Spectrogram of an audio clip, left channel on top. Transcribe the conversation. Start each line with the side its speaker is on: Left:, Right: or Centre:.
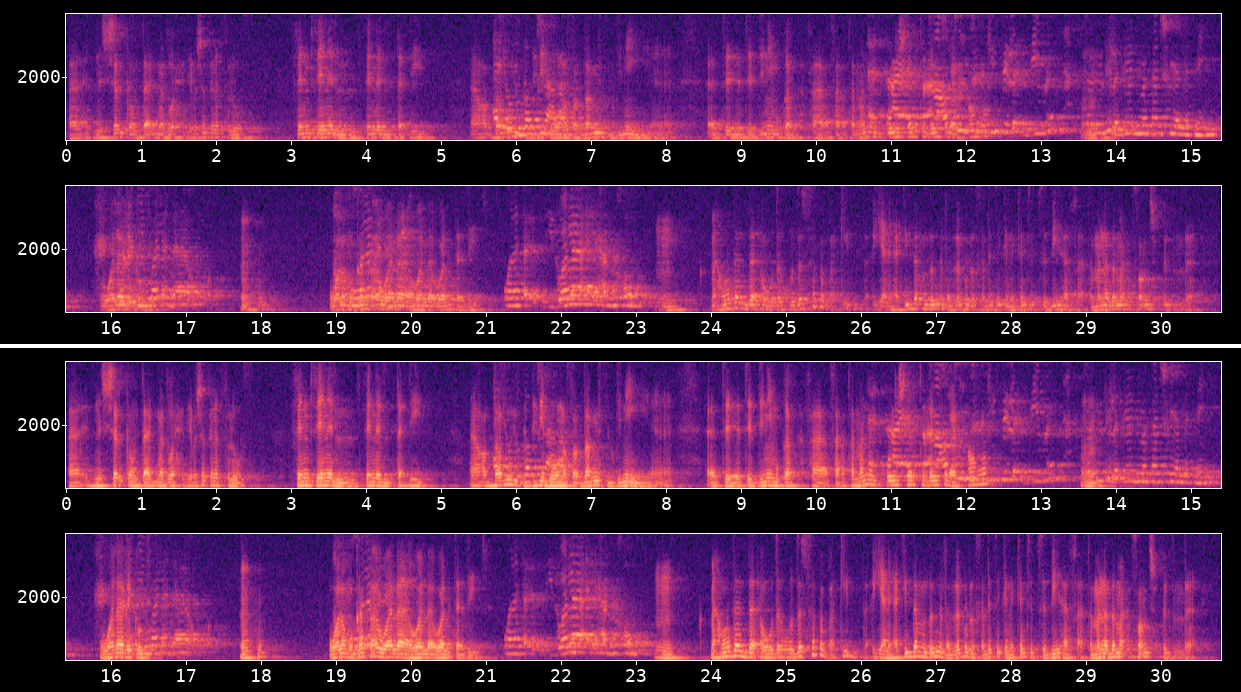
Right: ابن الشركه وانت اجمد واحد يا باشا فين الفلوس فين فين ال... فين التقدير قدرني
Centre: ايوه بالظبط
Right: تديني
Centre: فعلا
Right: بونص قدرني تديني آه، ت... تديني مكافأة ف... فأتمنى
Centre: انت
Right: تكون
Centre: عارف
Right: الشركة
Centre: انا
Right: اللي انت
Centre: اصلا
Right: رايحاها
Centre: <laughs> شركتي القديمه شركتي
Right: مم،
Centre: القديمه دي ما كانش فيها الاثنين
Right: ولا
Centre: يعني
Right: ريكوك
Centre: ولا ده
Right: <laughs> ولا مكافأة
Centre: ولا تقدير
Right: ولا ولا ولا تقدير
Centre: ولا تقدير ولا أي حاجة خالص
Right: امم ما هو ده ده وده, وده السبب اكيد يعني اكيد ده من ضمن الاسباب اللي خلتك انك انت تسيبيها فاتمنى ده ما يحصلش في ال...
